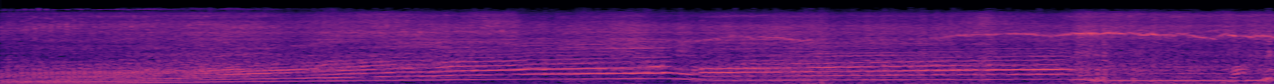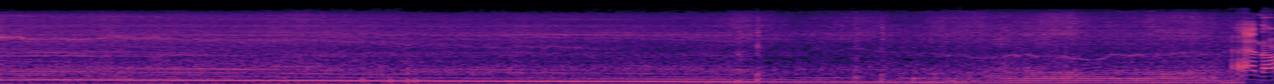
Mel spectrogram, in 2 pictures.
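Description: Motorcycle engine with its muffler removed, leaving only the bare pipe, accelerating hard from a stop: the note climbs through first gear, drops at an upshift about three seconds in, climbs again and drops at a second shift about five seconds in. The note then falls slowly as the rider eases off and levels to a steady, lower note near the end.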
